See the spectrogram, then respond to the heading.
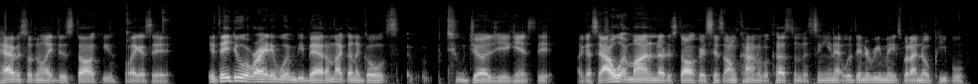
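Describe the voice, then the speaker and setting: A man with a low voice reacts to news in a rapid stream of casual commentary. He swears freely, trails off and restarts his sentences as he goes. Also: a bit bright. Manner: rambling, profane, restarts a lot. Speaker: video host reacting to game news.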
